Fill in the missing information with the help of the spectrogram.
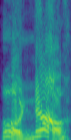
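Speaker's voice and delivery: loud, high cry of horror; big hammed-up exclamation; mock dismay. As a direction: blurt it out in exaggerated alarm.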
